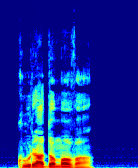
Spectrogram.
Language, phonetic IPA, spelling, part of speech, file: Polish, [ˈkura dɔ̃ˈmɔva], kura domowa, noun, Pl-kura domowa.ogg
